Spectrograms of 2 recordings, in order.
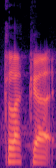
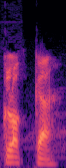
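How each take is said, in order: First: Clucker with a short u, kluh-ker; plain English Clucker. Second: Glocker said with a rounded o, klokker; Glocker pronunciation. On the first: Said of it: "Clucker, that's your new name". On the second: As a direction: Glocker with an open o like Dutch klok. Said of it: "that's your new name, is Glocker". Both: Shown as a demonstration.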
